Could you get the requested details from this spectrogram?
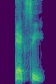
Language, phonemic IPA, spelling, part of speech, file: Bengali, /ʈæk.ʃi/, ট্যাক্সি, noun, LL-Q9610 (ben)-ট্যাক্সি.wav
- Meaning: taxi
